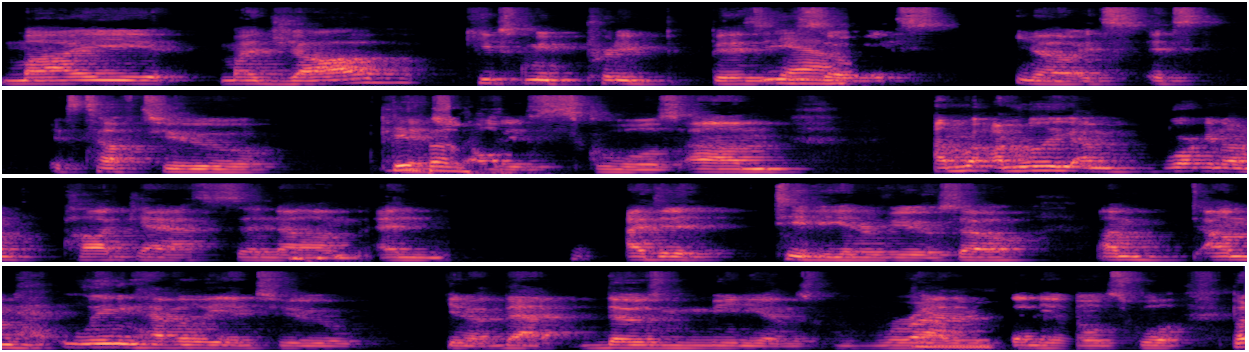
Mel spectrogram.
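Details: Adult man who has stuttered since childhood and still stutters, relatively mildly; he finds conversations like this stressful; stuttering.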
